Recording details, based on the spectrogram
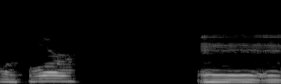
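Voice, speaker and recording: Fairly even intonation marks this man's speech. He has a Spanish accent. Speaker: software developer streamer. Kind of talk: live coding stream. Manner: halting.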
